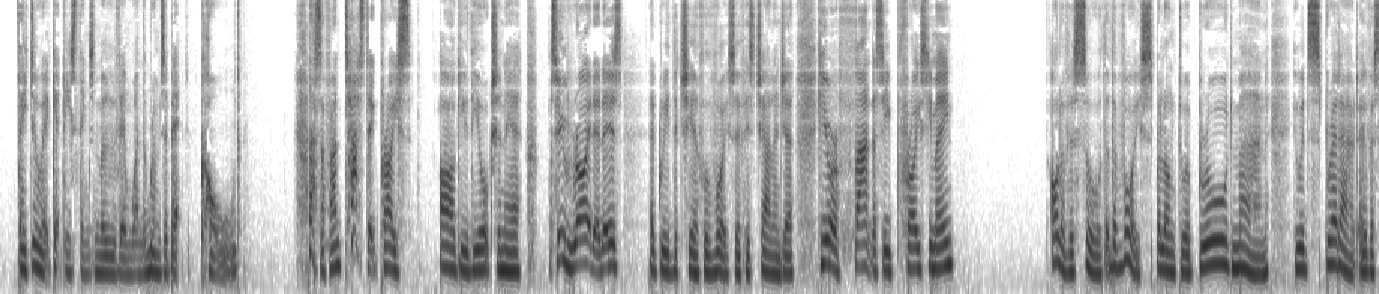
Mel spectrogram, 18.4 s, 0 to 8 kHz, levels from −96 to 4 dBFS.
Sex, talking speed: female, 170 wpm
